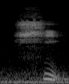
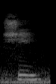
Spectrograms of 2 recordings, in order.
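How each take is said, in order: First: The vowel is said with lips spread smiling. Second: The vowel is said with lips not spread. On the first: The speaker calls it right. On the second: The speaker calls it wrong. "Do not say she"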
